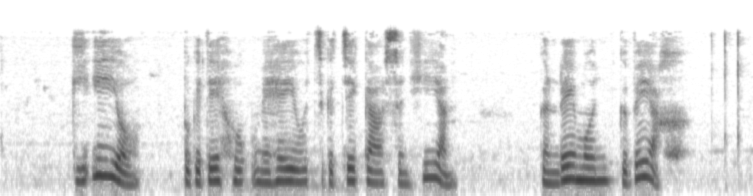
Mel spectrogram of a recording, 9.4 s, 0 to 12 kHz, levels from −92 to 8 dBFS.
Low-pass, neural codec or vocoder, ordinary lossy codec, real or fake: 7.2 kHz; none; Opus, 64 kbps; real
